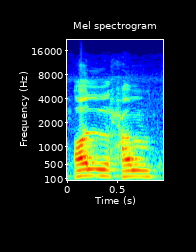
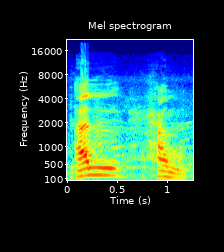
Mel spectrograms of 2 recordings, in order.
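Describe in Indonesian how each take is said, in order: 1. Vokal pertama tebal, seperti o. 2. Vokal pertama tipis, a yang jelas. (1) "tebal o" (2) "dia tipiskan a"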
